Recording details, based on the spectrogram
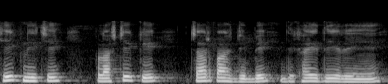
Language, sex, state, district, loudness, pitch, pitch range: Hindi, male, West Bengal, Alipurduar, -16 LUFS, 155 Hz, 140-165 Hz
